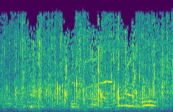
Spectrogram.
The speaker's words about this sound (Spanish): Enfrente, un centenar de jóvenes aplauden en pie la brillante actuación.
